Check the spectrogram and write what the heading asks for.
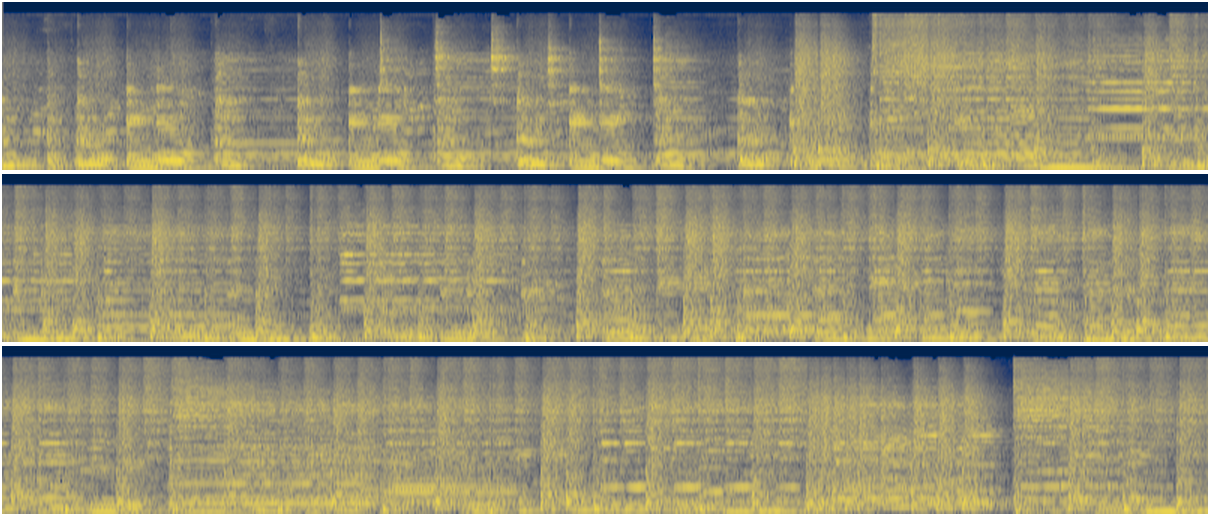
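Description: Live blues-conjunto band playing: electric guitar and electric bass riff with a button accordion, and the drum kit with cymbals joins in fully about seven seconds in and keeps a steady beat.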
